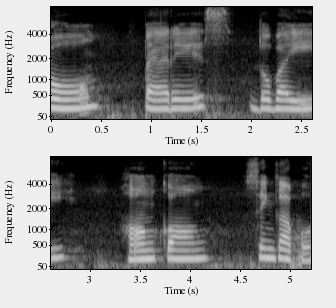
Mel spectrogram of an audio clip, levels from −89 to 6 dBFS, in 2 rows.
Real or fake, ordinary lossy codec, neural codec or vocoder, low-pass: fake; none; codec, 16 kHz, 16 kbps, FunCodec, trained on Chinese and English, 50 frames a second; none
